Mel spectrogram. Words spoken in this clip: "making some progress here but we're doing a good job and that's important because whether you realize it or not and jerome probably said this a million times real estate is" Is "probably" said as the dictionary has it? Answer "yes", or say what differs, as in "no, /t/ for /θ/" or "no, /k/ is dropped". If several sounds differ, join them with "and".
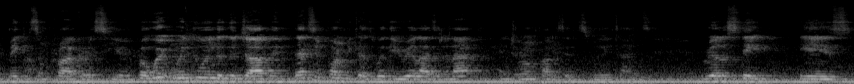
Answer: no, /ɹ/ is dropped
